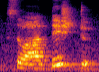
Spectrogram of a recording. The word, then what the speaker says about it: स्वादिष्ट: यहाँ पर देखिए श है और श भी कौन सा है, षटकोण वाला आधा श है, तो इसका उच्चारण कैसे होगा, स्वादिष्ट।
